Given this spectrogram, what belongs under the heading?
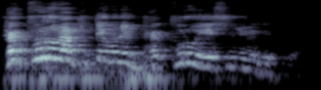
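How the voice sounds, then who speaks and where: A pastor delivering a Sunday sermon in a notably high-pitched male voice. He drives his points home by repeating phrases and firing rhetorical questions at the congregation. The sound is roomy and slightly distant, as if picked up from across a church sanctuary. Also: big pitch swings, fast talker. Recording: echoey church hall, mic at a distance.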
